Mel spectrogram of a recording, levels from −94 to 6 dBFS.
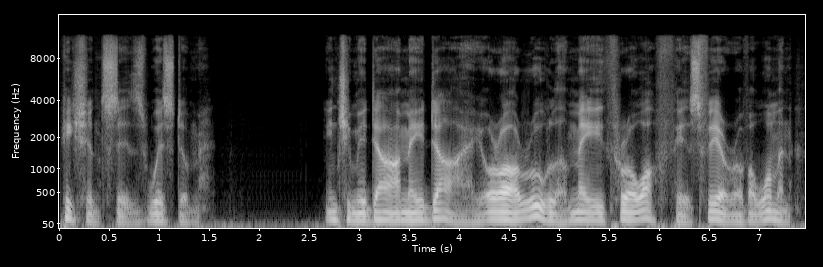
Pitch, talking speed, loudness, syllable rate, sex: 85 Hz, 145 wpm, -19 LUFS, 4.1 syllables/s, male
